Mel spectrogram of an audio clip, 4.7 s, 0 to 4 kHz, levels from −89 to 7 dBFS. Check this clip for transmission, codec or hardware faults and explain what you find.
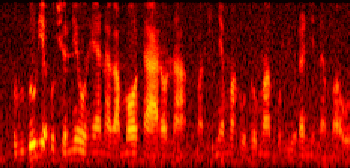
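Two faults from the noise suppressor are audible in this speech: residual processing artefacts across the whole clip, and parts of the speech being pulled down along with the background.

Noise suppressor artifacts run from start to finish. The suppressor estimates the steady room noise and lowers each frequency band it judges to be noise by about 22 dB, frame by frame, so the background drops away in the gaps and swells back under the speech. On a spectrogram the noise floor appears blotchy and speckled, with isolated time-frequency cells flickering on and off instead of forming a smooth wash.

Speech cut by the noise suppressor occurs between 0.18 and 1.96 s, with about a second of that span affected, and again from 2.12 s to the end. In both spans the suppressor mistook quiet parts of the speech, such as soft consonants and trailing syllables, for noise and turned them down by up to about 22 dB. 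Those sounds come across as swallowed or faint. In the waveform, the tails of speech bursts collapse abruptly toward the floor, and on the spectrogram weak high-frequency consonant energy is missing or patchy. Above 4 kHz the spectrogram is empty, which fits a narrowband telephone codec on the call path.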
